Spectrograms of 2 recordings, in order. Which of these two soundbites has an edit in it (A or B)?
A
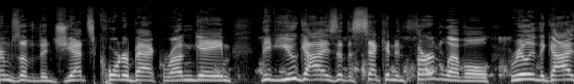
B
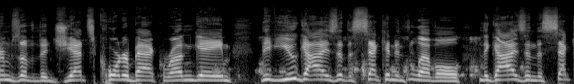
B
